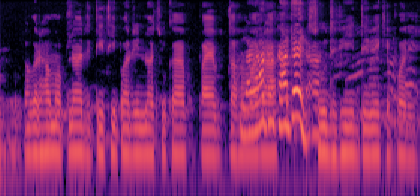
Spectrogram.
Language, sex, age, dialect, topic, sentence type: Magahi, male, 18-24, Western, banking, question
